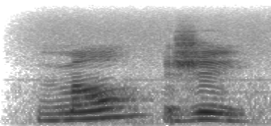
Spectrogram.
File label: "Manger", french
